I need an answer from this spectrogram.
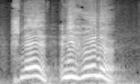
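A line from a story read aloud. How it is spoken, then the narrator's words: Scream. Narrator (German): schrie Mira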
